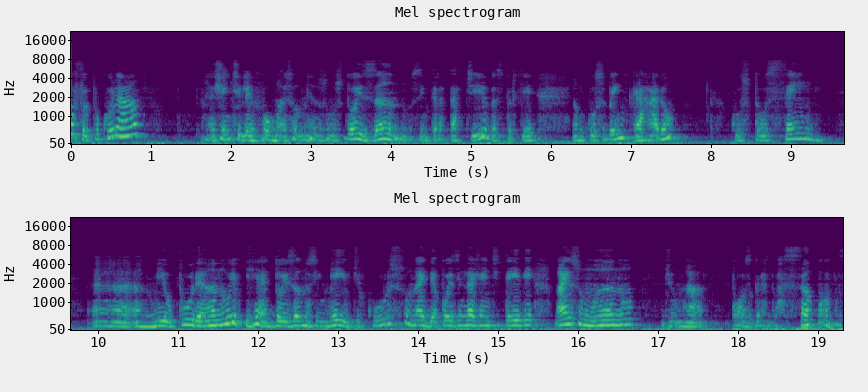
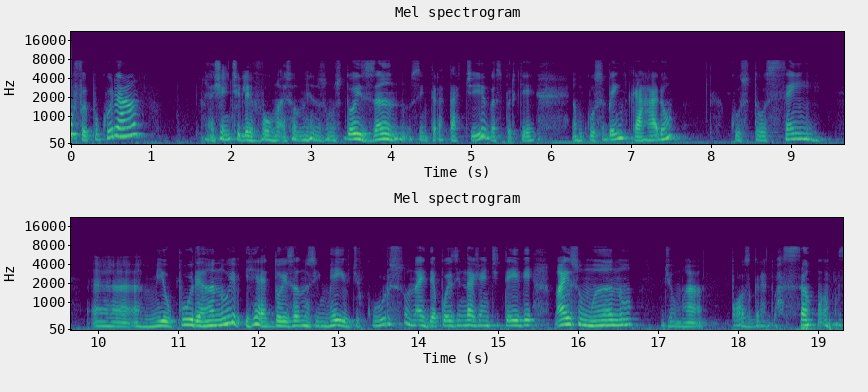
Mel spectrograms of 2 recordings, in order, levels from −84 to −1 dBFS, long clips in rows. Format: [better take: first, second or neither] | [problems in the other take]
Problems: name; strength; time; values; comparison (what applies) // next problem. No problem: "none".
second | room echo; dies away in 0.1 s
